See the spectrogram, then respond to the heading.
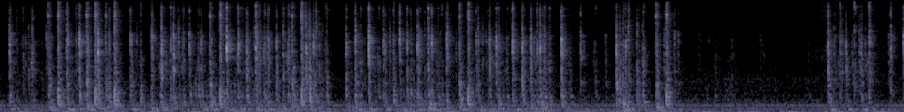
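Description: Fingertips type continuously on a full-size ergonomic silver and black plastic desktop keyboard with hollow key switches, producing rapid, bright, clacky keystrokes that die away almost instantly. The typing runs in dense bursts with a brief quieter pause near the end before resuming, over a faint steady low hum.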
